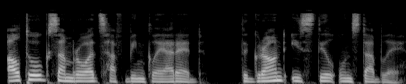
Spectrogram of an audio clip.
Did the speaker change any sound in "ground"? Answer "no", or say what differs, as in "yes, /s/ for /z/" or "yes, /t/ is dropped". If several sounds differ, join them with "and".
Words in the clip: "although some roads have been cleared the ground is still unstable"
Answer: no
